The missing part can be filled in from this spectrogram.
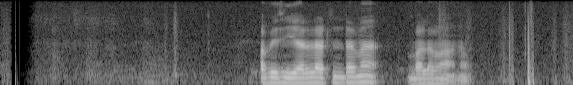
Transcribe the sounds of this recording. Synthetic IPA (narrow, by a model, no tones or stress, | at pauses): apisijəlːaʈɳɖəmə | baləʋaːno̰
